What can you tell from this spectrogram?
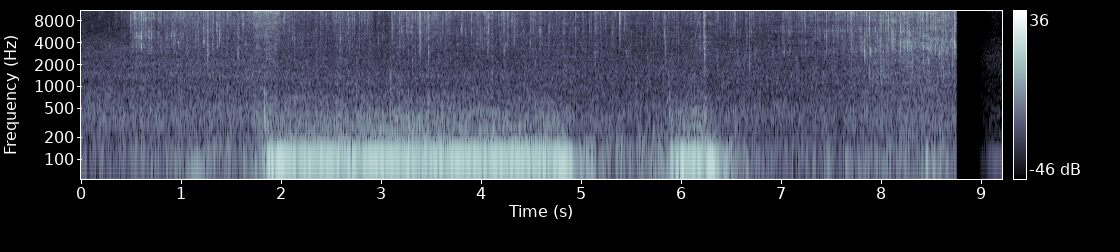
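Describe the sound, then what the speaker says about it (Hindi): Water is poured over freshly washed clothes to rinse them, a close, loud splashing gush lasting about three seconds, then a shorter second pour after a pause, with no talking. "मैं इसमें पानी चढ़ाऊँगी, रिंस करूँगी इसको"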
